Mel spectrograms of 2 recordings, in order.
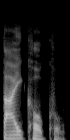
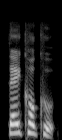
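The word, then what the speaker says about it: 大国: And the Japanese pronunciation of the characters for "Okuni" happens to be Dai-ko-ku. Dai-ko-ku. Right. It's the exact same pronunciation.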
